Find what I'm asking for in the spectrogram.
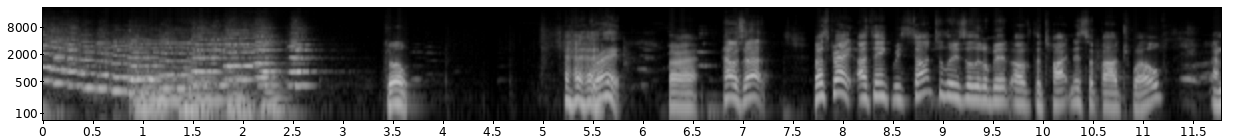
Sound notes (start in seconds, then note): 5.0 chuckles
